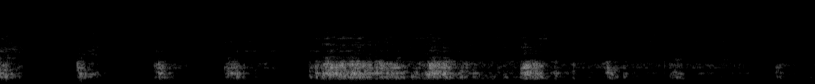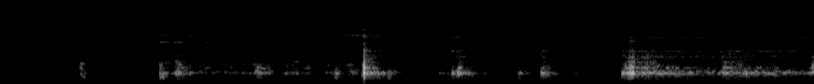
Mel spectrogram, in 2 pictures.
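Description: Rhythmic Doppler pulse whooshes near 80 a minute grow faint and sparse during a Valsalva strain, then return; imitated falling cardiac output.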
